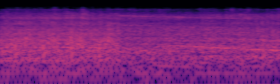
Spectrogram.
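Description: Crawler dozer's diesel engine idling, a steady even rumble and hiss, with a faint whine slowly falling in pitch through the second half.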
